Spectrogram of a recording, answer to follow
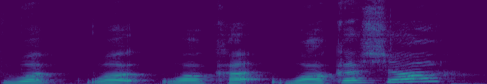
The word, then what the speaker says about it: Waukesha: past the links here i think this is pronounced wakasha uh the joyous scene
